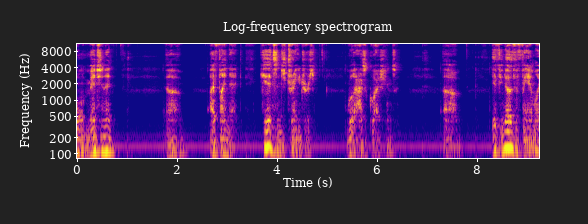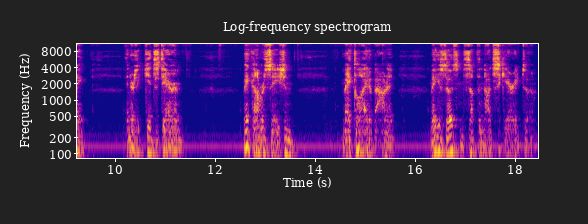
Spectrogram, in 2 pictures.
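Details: Adult man with a tracheostomy for about a year after neck cancer, speaking through a one-way speaking valve; radiation brought his vocal cords very close together; voice he calls gravelly and not loud. Finding: dysphonia with tracheostomy speaking valve.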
